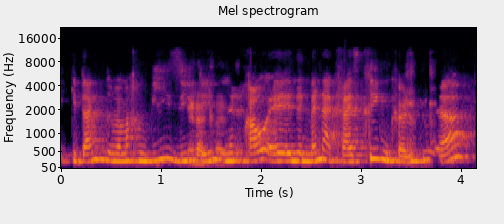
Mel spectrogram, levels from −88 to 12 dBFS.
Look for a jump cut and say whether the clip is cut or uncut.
uncut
